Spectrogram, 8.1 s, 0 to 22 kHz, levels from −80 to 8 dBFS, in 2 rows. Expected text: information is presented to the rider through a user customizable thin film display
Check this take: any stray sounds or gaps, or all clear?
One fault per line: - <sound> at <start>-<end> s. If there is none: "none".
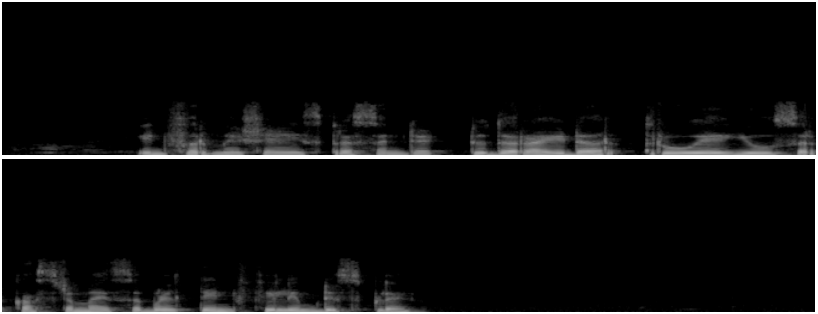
none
